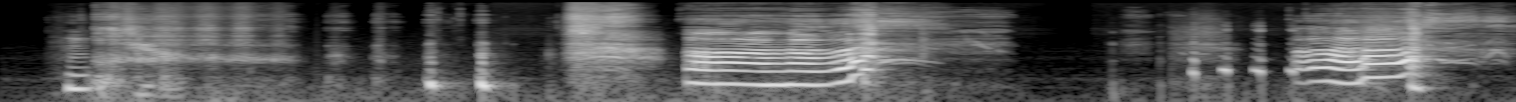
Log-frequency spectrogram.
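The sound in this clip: Heavy, labored breathing comes in several loud bursts of gasping, partly voiced breaths with short pauses between them.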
